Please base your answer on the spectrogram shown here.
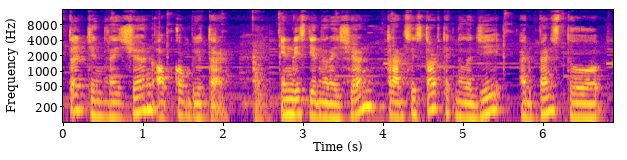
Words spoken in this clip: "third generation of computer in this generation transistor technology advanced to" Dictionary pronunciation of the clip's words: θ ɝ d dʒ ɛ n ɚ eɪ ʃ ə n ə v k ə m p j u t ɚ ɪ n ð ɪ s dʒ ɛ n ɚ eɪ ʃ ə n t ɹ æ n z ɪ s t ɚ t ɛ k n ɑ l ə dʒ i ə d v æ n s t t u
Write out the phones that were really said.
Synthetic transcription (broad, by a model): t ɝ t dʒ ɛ n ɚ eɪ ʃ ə n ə f k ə m p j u t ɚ ɪ n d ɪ s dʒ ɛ n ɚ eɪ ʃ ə n t ɹ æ n s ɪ s t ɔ t ɛ k n ɑ l ə dʒ i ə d p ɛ n s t t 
